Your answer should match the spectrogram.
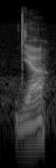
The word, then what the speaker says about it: Nya: Best way to pronounce it would be Y-A-H, Nya. It's like saying ba, but with a Y. Yeah. It's just very, very short. Again, choppy.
